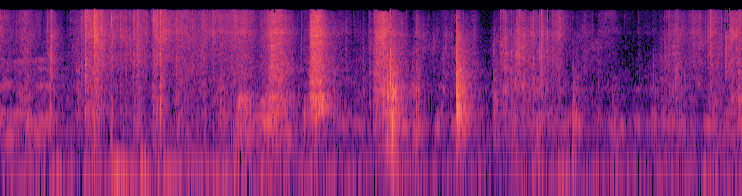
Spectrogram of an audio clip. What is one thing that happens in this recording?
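Plastic wrap crinkles as hands handle a box.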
